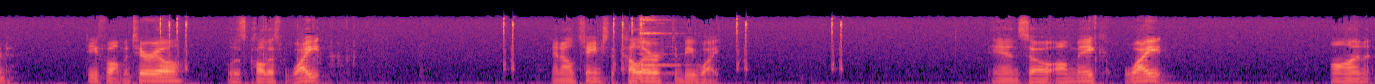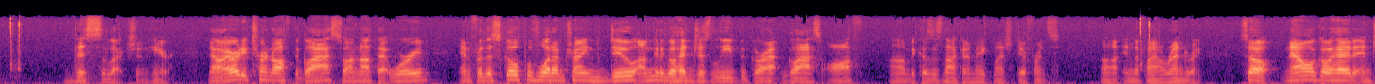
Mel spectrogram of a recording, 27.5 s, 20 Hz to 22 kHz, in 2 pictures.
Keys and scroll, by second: 2.7 shift+w, 3.3 i, 3.5 e.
